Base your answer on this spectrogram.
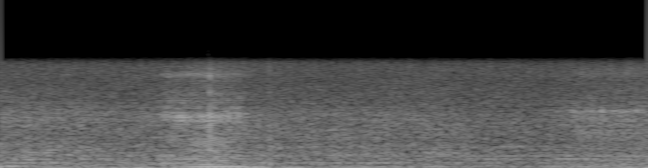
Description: a friend with his noticeable sounds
